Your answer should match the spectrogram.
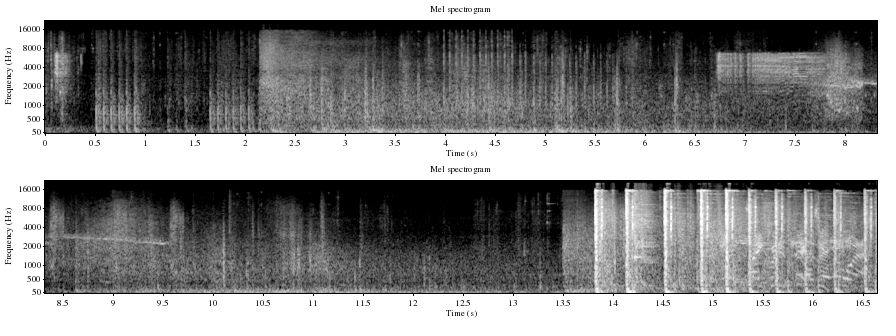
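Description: Gunfire in Call of Duty, with scattered shots and mechanical clatter under a busy battle mix, building to a loud burst of rapid automatic fire near the end.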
